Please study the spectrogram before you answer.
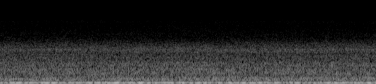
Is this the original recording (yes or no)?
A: yes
